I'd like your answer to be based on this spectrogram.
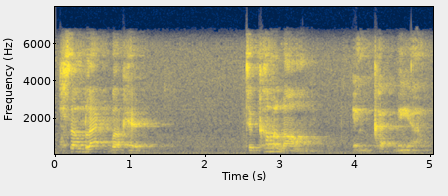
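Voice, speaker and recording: A man's voice: mid-range voice, expressive, slow, pushed and bright, pitched above the performer's own voice. A lovesick, hard-drinking rich boss acted by a man speaks emotionally in a raised voice during a story reading. It sounds muffled and very reverberant, as in a large theater. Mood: maudlin, boastful. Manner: pleading, emotional. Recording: echoey theater hall, muffled, faint noise.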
